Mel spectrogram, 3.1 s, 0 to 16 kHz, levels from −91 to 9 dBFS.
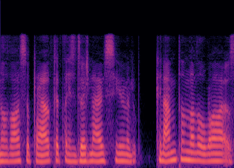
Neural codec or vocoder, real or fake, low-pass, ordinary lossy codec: codec, 16 kHz, 0.5 kbps, FreqCodec, larger model; fake; 7.2 kHz; Opus, 64 kbps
